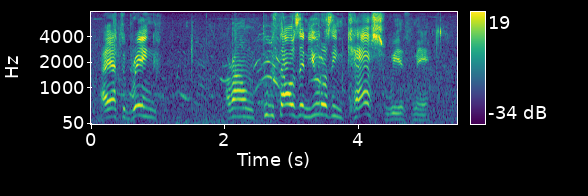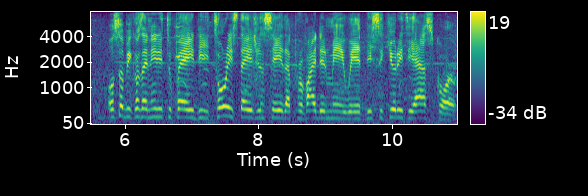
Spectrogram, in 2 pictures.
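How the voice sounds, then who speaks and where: Over crowd noise in the background, a man with a high voice and an Italian accent talks at a moderate pace with ordinary pitch variation. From Italy. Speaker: travel vlogger. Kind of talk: travel vlog narration. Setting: outdoors.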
